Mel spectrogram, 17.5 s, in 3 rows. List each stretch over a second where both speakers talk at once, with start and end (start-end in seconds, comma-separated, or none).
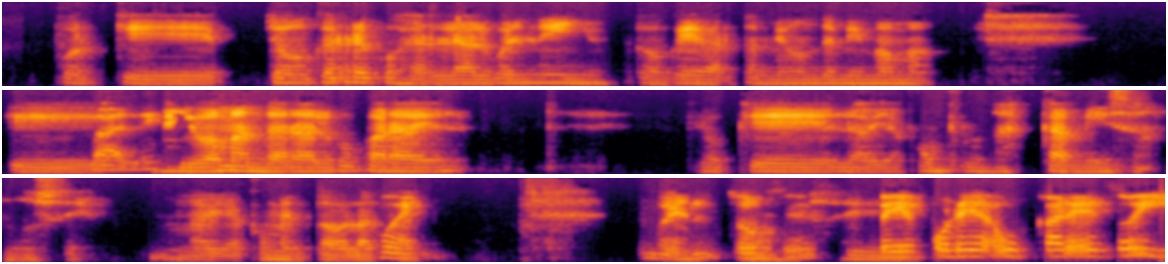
14.9-16.3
